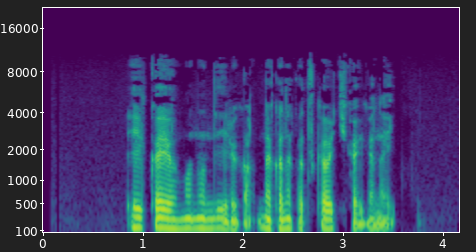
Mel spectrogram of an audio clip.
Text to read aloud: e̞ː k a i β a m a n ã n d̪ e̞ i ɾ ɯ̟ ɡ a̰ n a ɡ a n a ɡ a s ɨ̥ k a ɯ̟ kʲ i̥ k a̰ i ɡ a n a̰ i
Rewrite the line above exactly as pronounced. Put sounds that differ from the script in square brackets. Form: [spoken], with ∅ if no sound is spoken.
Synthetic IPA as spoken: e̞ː k a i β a m a n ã n d̪ e̞ i ɾ ɯ̟ ɡ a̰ n a [k] a n a [k] a [t͡s] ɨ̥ k a ɯ̟ kʲ i̥ k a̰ i ɡ a n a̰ i

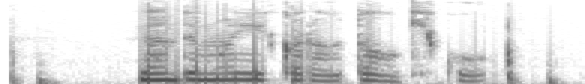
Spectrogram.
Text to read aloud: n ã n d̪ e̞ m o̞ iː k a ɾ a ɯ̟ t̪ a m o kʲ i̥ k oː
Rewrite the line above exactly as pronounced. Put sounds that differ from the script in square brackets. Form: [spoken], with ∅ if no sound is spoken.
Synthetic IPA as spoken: n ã n d̪ e̞ m o̞ iː k a ɾ a ɯ̟ t̪ a [∅] o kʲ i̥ k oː

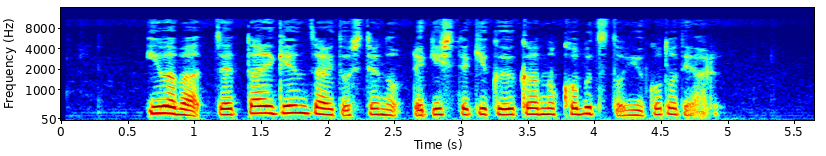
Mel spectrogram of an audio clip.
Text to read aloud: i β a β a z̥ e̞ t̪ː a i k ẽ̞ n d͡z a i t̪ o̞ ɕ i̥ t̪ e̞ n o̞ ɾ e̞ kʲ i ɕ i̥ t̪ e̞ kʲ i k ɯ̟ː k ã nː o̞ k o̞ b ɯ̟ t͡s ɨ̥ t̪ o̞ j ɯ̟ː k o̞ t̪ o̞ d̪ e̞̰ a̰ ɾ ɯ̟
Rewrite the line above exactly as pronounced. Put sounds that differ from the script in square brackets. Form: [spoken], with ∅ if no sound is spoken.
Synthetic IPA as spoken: i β a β a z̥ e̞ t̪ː a i [ɡ] ẽ̞ n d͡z a i t̪ o̞ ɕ i̥ t̪ e̞ n o̞ ɾ e̞ kʲ i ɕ i̥ t̪ e̞ kʲ i k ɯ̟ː k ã nː o̞ k o̞ b ɯ̟ t͡s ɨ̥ t̪ o̞ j ɯ̟ː k o̞ t̪ o̞ d̪ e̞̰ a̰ ɾ ɯ̟

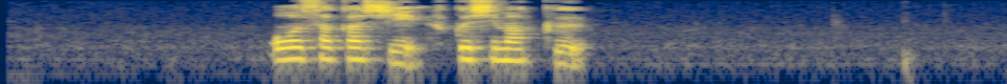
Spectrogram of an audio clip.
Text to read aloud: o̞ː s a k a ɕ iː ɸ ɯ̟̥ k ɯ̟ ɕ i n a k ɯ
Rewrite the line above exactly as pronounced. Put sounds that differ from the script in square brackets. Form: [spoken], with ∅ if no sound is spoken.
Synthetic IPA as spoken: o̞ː s a k a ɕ [i] ɸ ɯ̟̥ k ɯ̟ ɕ i [m] a k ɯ

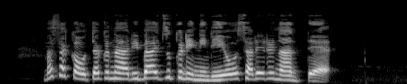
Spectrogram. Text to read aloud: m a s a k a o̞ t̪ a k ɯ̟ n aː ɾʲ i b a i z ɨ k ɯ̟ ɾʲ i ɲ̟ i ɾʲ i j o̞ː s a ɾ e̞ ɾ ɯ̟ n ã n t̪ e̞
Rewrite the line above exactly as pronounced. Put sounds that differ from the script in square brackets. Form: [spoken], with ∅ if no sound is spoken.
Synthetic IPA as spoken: m a s a k a o̞ t̪ a k ɯ̟ n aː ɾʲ i b a i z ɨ k ɯ̟ ɾʲ i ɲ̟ i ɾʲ i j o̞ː s a ɾ e̞ ɾ ɯ̟ n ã n t̪ e̞

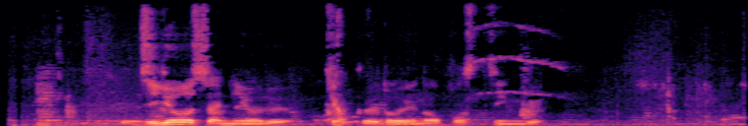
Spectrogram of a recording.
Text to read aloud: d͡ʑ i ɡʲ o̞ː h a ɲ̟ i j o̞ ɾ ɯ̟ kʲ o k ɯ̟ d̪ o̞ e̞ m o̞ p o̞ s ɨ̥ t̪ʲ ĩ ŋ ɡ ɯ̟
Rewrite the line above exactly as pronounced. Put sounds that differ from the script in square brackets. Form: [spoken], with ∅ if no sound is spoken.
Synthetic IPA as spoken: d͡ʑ i ɡʲ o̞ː [ɕ] a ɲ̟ i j o̞ ɾ ɯ̟ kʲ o k ɯ̟ d̪ o̞ e̞ [n] o̞ p o̞ s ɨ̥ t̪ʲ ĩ ŋ ɡ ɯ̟

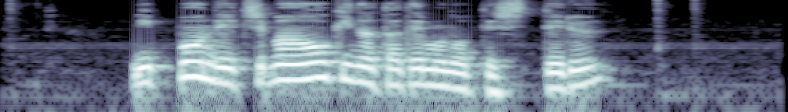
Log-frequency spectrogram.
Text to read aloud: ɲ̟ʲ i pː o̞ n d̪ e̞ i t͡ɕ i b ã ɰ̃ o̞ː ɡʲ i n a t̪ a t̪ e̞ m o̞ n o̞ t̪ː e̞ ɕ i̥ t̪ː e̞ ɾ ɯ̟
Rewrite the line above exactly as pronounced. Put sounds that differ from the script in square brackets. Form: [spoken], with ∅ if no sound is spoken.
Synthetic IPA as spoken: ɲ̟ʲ i pː [õ̞] n d̪ e̞ i t͡ɕ i b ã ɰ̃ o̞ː [kʲ] i n a t̪ a t̪ e̞ m o̞ n o̞ t̪ː e̞ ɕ i̥ t̪ː e̞ ɾ ɯ̟

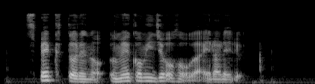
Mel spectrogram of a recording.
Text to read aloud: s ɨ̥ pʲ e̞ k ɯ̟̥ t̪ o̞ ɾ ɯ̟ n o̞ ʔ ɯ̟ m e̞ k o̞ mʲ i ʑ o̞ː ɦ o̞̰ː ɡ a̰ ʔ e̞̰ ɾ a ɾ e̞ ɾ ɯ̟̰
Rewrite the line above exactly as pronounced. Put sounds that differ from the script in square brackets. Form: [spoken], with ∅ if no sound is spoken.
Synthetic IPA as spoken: s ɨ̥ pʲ e̞ k ɯ̟̥ t̪ o̞ ɾ ɯ̟ n o̞ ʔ ɯ̟ m e̞ k o̞ mʲ i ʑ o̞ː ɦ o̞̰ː ɡ a̰ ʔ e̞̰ ɾ a ɾ e̞ ɾ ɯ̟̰

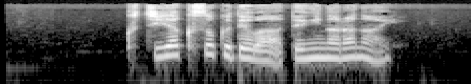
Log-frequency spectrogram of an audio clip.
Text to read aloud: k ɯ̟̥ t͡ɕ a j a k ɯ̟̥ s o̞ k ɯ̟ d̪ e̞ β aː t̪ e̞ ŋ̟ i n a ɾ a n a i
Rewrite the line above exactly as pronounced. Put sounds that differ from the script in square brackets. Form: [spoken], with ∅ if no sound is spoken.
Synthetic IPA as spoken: k ɯ̟̥ t͡ɕ [i] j a k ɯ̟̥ s o̞ k ɯ̟ d̪ e̞ β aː t̪ e̞ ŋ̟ i n a ɾ a n a i

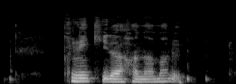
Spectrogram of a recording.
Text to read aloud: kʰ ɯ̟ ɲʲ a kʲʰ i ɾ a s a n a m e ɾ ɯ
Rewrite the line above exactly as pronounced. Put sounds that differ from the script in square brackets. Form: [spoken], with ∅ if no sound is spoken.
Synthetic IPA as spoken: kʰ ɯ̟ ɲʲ [i] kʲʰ i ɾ a [h] a n a m [a] ɾ ɯ

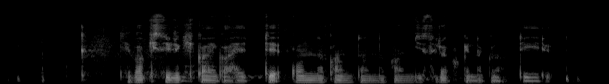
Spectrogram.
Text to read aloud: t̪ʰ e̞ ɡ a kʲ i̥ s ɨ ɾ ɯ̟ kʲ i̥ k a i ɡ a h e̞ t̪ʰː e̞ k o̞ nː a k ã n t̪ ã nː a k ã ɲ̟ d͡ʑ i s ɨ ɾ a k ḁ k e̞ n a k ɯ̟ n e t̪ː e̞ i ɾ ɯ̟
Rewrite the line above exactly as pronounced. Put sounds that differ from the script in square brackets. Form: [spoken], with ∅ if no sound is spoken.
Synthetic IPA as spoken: t̪ʰ e̞ ɡ a kʲ i̥ s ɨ ɾ ɯ̟ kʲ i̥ k a i ɡ a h e̞ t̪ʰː e̞ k [õ̞] nː a k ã n t̪ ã nː a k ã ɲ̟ d͡ʑ i s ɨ ɾ a k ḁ k e̞ n a k ɯ̟ n [a] t̪ː e̞ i ɾ ɯ̟

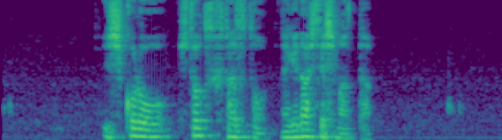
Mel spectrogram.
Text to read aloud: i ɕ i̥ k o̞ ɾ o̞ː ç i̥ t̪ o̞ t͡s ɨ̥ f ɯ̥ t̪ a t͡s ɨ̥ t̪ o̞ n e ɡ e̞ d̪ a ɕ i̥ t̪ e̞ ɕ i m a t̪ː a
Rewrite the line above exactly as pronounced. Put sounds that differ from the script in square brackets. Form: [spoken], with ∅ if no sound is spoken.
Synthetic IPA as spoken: i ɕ i̥ k o̞ ɾ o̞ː ç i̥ t̪ o̞ t͡s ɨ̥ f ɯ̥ t̪ a t͡s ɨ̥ t̪ o̞ n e ɡ e̞ d̪ a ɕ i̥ t̪ e̞ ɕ i m a t̪ː a

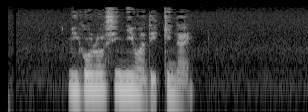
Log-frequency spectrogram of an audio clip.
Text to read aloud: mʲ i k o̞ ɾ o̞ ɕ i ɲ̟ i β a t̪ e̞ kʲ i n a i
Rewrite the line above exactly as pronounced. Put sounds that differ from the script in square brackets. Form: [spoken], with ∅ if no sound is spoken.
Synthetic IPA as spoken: mʲ i [ɡ] o̞ ɾ o̞ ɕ i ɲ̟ i β a [d̪] e̞ kʲ i n a i

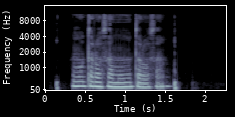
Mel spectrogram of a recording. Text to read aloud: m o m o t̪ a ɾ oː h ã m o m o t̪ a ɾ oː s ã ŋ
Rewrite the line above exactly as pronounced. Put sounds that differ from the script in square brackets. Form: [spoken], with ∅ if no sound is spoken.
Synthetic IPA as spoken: m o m o t̪ a ɾ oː [s] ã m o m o t̪ a ɾ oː s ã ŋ

